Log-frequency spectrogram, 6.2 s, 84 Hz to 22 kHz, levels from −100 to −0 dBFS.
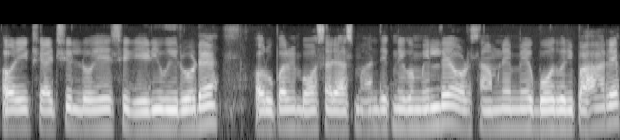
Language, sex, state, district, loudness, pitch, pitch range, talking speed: Hindi, male, Delhi, New Delhi, -16 LUFS, 145 Hz, 140-145 Hz, 280 wpm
